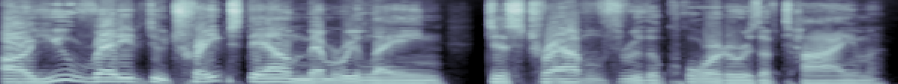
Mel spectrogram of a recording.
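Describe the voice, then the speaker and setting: A man's voice: lowish voice, measured pace, no room sound, studio quality. A man hosting a podcast interview, playful and teasing with his guest. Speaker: podcast host. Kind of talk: casual interview talk.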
